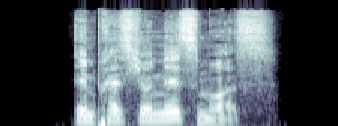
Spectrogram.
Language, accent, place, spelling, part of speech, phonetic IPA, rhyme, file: German, Germany, Berlin, Impressionismus, noun, [ɪmpʁɛsi̯oˈnɪsmʊs], -ɪsmʊs, De-Impressionismus.ogg
- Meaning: impressionism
